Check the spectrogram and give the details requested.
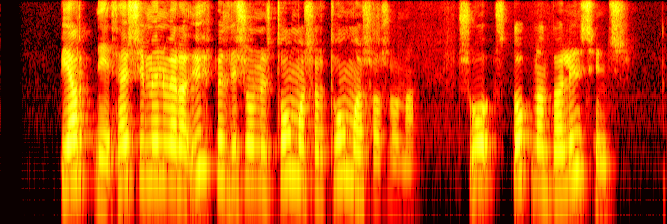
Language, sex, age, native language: Icelandic, male, 12, Icelandic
